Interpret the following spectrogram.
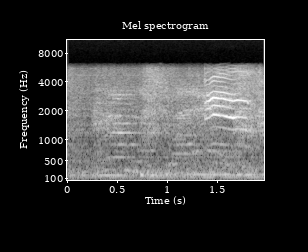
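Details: Cat at a bar playing on a pool table, giving a drawn-out meow that rises and wavers near the end, with a person talking and low background hum.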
